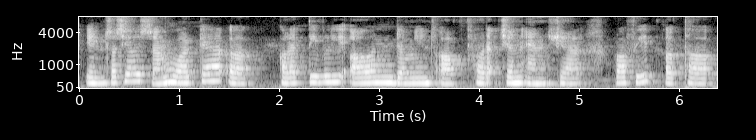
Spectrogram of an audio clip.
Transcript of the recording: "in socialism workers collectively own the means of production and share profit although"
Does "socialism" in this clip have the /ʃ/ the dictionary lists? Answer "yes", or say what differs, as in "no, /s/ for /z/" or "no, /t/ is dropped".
no, /s/ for /ʃ/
